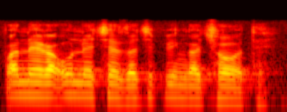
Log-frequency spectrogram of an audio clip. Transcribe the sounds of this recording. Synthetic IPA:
fanɛk̬aʔunɛt͡ʃʰɛzat͡ʃʰipiŋat͡ʃʰɔːtʰɛ

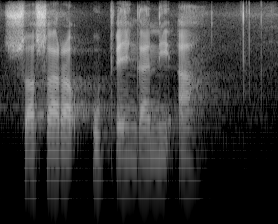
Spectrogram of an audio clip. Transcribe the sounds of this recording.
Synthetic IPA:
ʂʷaʂaɾa̰upʼɛŋɡaniʔa

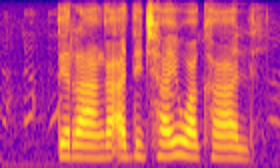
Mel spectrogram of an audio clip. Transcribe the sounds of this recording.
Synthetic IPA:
tir̤aŋɡa̰ʔatit͡ʃʰajiwakʰaːlɛ

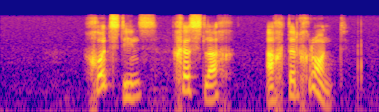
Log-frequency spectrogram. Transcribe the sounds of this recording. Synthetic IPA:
χɔtsdinsχəslɐχ | ʔɐχtərχrɔnt

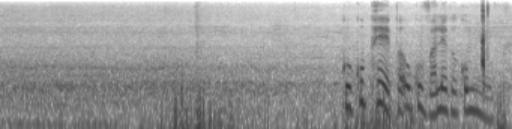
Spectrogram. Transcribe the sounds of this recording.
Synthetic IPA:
ŋʱʼokʼupʰɛpʰaukʼuvalɛkʼakʼom̩ŋ͡ǀʱɛːla

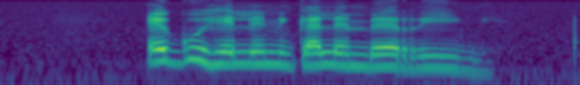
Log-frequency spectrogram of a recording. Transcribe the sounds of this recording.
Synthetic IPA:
ek̬uɦɛlenikalɛmbɛr̤iːni

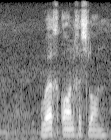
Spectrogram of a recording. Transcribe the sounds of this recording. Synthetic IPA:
ɦuəχɑːnχəslɑːn

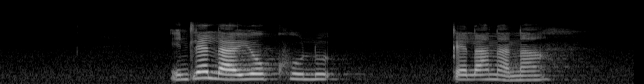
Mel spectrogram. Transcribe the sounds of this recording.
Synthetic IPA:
jḭnt͡ɬʼɛlajokʰulu | kɛlanana

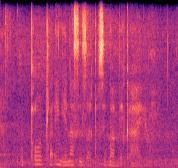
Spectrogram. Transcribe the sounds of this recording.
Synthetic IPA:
kʼuǃɔǁaʔɛŋɡʱɛnasizatʰusiɓambʱɛkʼaːjɔ

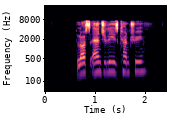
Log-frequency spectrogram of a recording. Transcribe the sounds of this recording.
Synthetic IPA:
lɔsãnd͡ʒəlizkʰãntʰɹi

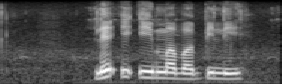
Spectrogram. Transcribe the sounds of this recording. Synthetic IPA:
lɪʔɪʔɪmabapʼilɪ

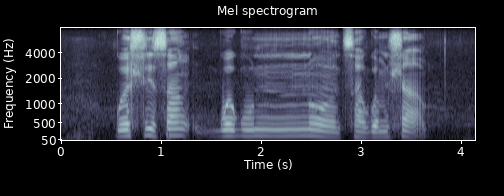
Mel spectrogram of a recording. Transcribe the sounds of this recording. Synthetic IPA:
k̬weɬisak̬wek̬unɔt͡sʰak̬wem̩ɬa̰ːɓa

